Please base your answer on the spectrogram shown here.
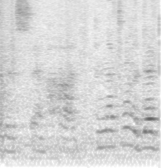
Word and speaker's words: Samhain: It was called Samhain, but people pronounce it as Samhain.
